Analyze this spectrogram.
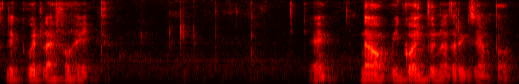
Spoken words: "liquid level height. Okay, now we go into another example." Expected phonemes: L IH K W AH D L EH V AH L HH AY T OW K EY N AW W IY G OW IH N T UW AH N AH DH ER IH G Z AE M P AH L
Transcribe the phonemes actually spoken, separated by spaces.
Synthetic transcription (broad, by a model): L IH K W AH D L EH F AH L HH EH T OW K EY N AW W IY G OW IH N T UW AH N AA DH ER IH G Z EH M P AH L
